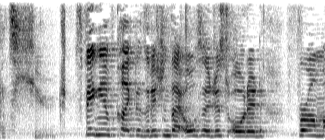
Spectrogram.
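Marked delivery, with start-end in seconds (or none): 0.0-0.7 awed whisper. Real, not acted. Awed by the book's size.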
